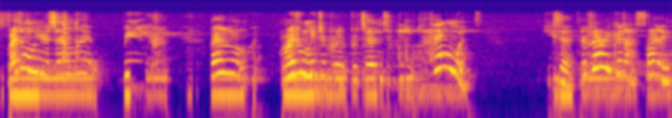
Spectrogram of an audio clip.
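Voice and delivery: high, loud, eager pitch; excited idea. A narrator's reading. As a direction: burst out with the plan.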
